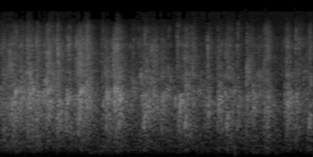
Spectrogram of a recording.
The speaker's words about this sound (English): Can someone celebrate Jesus with a round of applause?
